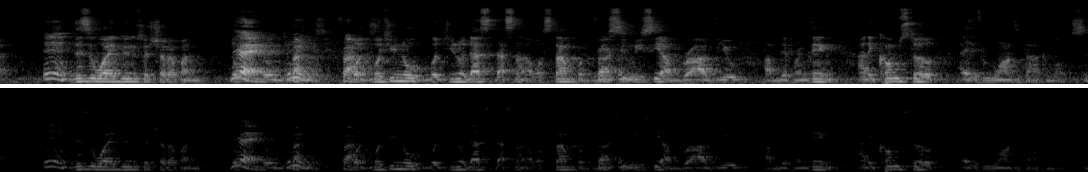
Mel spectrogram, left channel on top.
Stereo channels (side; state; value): right; quieter; 22.1 dB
